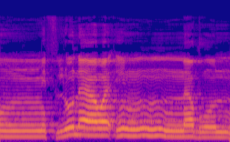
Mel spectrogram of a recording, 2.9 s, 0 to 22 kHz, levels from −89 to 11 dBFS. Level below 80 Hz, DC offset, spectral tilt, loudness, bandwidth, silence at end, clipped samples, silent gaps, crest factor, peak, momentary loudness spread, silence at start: -70 dBFS; under 0.1%; -6 dB/octave; -22 LUFS; 13.5 kHz; 0 s; under 0.1%; none; 16 dB; -6 dBFS; 8 LU; 0 s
